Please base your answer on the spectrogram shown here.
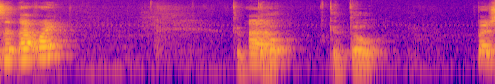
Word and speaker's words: Gadot: Gadot. But she says it with a prominent T.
